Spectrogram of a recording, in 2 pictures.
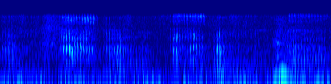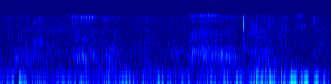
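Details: Purring from a white European Shorthair cat, a continuous soft rumble with gentle swells every second or two and a single sharp click near the end, over faint rustling.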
